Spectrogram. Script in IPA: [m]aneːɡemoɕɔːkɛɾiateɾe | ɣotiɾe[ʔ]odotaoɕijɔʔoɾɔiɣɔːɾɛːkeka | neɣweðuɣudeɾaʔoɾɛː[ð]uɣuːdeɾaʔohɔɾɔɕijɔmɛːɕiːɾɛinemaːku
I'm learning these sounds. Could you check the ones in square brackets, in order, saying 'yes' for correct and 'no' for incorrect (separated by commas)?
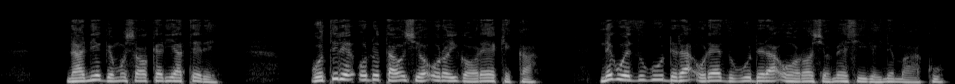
no, yes, yes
